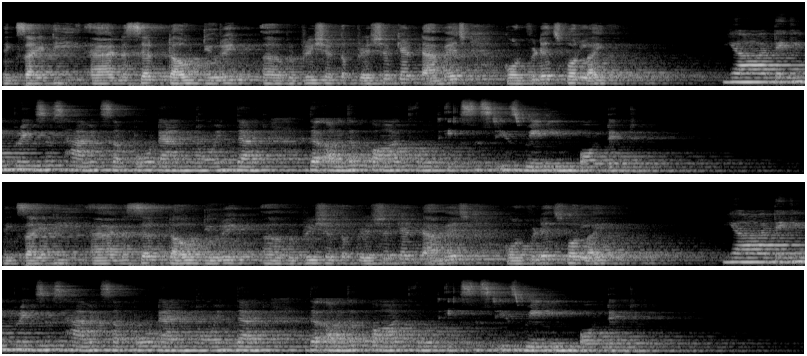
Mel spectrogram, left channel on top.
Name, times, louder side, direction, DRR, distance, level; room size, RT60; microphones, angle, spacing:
voice 1, 0.0-6.0, left 2 dB, 70° left, 2 dB, 1.2 m, -24 dB
voice 2, 7.2-14.4, left 1 dB, 5° left, -5 dB, 2.3 m, -24 dB
24.0 x 8.6 x 6.5 m, 2.7 s
head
